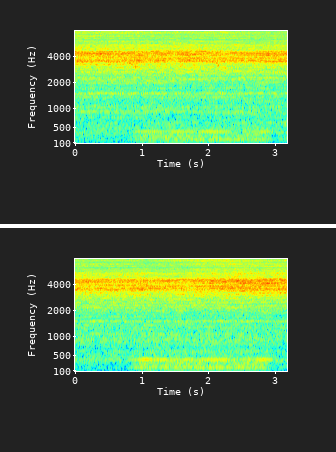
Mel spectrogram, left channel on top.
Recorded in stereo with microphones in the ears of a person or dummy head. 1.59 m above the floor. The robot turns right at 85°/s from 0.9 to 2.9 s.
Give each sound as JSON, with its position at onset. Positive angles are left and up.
{"t": 0.0, "sound": "running water", "azimuth_deg": 175, "distance_m": 3.0}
